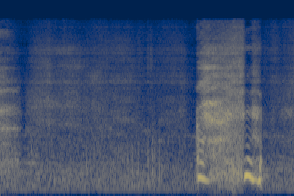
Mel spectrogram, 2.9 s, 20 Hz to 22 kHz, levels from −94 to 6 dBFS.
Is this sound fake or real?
fake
